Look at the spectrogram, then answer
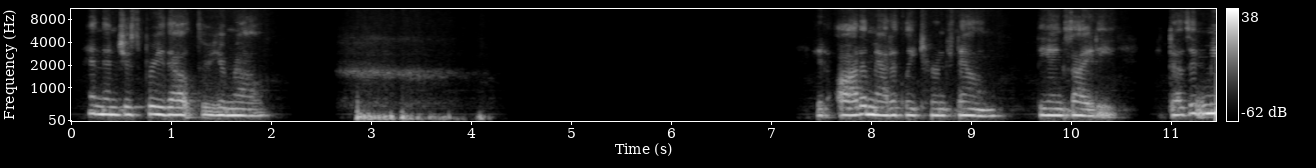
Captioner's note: exhale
